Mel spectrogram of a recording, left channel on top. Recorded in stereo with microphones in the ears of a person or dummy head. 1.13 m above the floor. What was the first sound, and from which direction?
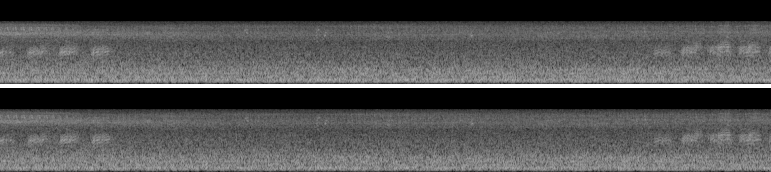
Only background noise.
